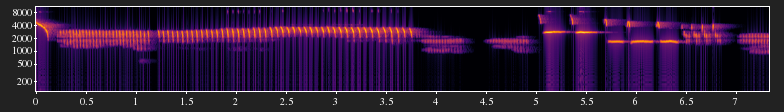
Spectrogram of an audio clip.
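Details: Malta canary singing for canary training: a long, steady, rapidly pulsed rattle that slowly rises, then low buzzy phrases, brief level whistles and short high notes.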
